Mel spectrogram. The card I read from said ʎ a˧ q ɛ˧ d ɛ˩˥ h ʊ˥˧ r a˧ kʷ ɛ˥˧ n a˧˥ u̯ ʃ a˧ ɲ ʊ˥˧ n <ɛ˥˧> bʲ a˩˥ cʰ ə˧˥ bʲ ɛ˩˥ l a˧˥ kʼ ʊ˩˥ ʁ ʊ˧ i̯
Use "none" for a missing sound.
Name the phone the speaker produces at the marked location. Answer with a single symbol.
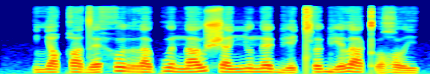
ɛ˥˧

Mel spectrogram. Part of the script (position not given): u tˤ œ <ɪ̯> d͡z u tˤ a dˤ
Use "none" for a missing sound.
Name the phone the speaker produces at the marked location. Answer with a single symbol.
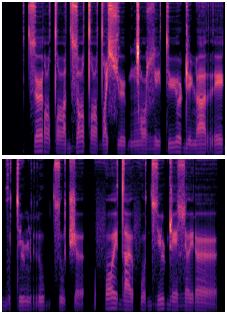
ɪ̯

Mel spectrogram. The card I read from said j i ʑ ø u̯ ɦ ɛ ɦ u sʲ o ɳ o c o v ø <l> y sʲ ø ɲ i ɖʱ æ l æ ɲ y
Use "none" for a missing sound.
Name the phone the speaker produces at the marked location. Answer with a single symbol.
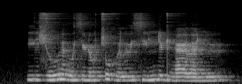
l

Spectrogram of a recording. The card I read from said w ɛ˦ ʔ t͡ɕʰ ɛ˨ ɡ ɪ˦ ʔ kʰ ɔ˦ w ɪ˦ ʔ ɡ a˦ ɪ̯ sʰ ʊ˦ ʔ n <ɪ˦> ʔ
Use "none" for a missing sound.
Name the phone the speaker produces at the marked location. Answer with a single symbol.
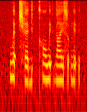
ɪ˦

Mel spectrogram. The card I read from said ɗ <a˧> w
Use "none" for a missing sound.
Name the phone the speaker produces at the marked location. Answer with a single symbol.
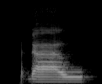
a˧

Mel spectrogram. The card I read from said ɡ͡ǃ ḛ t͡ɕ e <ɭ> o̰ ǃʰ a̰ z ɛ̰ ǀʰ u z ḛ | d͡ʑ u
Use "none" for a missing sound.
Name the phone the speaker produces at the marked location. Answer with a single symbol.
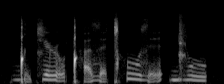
ɭ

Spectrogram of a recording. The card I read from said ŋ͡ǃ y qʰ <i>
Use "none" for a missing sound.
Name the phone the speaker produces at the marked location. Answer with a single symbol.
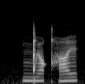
e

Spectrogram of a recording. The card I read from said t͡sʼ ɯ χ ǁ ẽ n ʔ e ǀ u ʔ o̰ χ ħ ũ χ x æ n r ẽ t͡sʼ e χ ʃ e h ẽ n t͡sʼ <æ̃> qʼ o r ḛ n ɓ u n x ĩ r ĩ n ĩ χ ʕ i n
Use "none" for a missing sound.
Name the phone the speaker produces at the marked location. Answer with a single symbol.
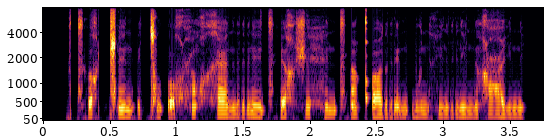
æ̃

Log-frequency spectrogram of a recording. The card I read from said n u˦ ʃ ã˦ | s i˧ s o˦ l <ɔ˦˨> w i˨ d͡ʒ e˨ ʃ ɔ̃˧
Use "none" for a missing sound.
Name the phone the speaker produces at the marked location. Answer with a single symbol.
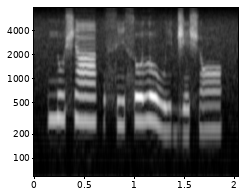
o˦˨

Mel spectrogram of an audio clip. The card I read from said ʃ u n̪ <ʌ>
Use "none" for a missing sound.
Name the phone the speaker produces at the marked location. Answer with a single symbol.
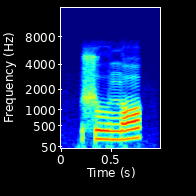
ɔ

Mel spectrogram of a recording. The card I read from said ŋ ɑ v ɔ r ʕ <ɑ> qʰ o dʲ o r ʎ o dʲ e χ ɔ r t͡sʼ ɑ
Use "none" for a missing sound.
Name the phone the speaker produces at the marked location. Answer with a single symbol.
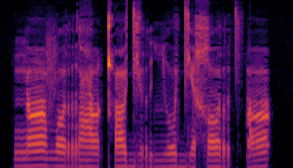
ɑ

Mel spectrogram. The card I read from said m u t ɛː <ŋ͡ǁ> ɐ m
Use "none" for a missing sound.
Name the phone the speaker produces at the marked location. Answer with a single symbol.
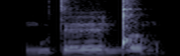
ŋ͡ǃ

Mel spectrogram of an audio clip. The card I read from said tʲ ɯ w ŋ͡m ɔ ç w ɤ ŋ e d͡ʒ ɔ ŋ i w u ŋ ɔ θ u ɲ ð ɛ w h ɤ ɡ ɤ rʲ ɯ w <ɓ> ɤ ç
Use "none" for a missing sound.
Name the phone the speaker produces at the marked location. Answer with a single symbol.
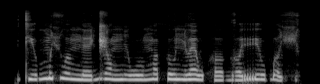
ɓ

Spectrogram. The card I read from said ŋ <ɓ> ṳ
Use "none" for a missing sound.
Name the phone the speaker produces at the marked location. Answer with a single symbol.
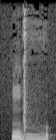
ɡ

